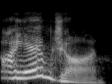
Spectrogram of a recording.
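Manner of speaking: very high-pitched, eager and thrilled excited burst. Repeating the intro line after being asked to sound more excited. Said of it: "Sound a little more excited".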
